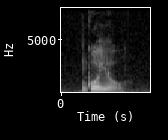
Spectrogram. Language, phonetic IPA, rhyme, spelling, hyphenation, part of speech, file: Hungarian, [ˈɡojoː], -joː, golyó, go‧lyó, noun, Hu-golyó.ogg
- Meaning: 1. ball (solid or hollow sphere) 2. marble (small solid ball used in games) 3. bullet (projectile) 4. testicle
